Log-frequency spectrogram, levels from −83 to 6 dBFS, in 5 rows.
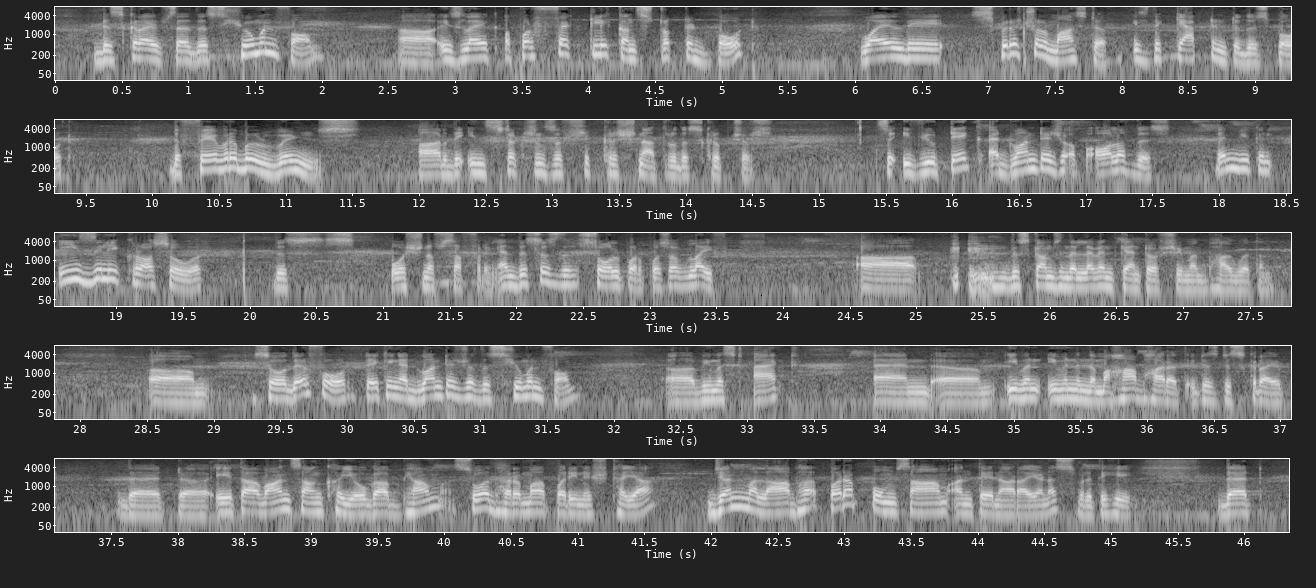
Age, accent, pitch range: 20-39, native, 120-165 Hz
